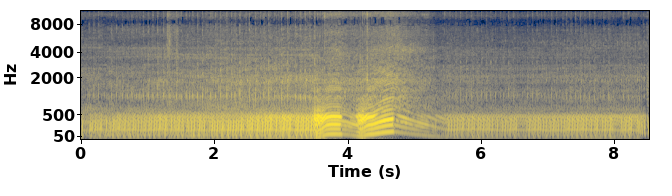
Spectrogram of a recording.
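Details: Stihl KM94 RC combi powerhead with strimmer attachment, tested after a rebuild with new bearings, seals and carb work following years of hard use: steady idle, two quick clean revs rising and falling smoothly, then settled idle; runs sweetly.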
